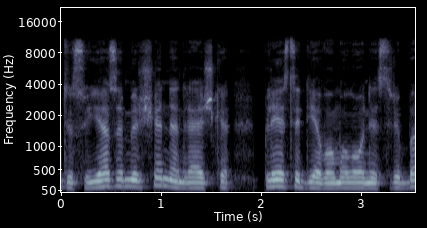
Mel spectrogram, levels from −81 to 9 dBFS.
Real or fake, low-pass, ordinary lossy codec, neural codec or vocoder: real; 10.8 kHz; Opus, 32 kbps; none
